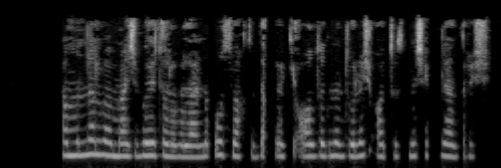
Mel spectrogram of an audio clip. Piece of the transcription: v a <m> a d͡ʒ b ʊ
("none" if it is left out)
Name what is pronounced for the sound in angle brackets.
m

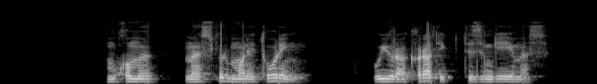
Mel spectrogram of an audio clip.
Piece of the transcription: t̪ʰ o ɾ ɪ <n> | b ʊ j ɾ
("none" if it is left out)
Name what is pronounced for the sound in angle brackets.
ŋ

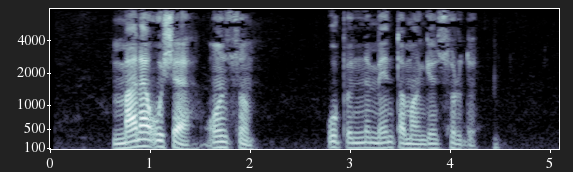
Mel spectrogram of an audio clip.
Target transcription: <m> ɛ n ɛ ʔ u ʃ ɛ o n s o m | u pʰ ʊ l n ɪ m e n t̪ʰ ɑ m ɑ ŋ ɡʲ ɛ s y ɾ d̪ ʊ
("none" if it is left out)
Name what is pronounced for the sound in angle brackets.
m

